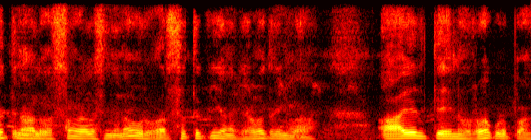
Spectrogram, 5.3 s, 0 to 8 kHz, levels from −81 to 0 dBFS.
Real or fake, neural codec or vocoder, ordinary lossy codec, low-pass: fake; codec, 16 kHz, 6 kbps, DAC; none; none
